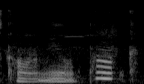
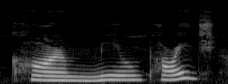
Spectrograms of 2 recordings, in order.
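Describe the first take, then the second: First: "pork" said the Bajan way, short and soft; "cornmeal pork" clipped to one quick syllable; Barbadian pronunciation. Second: "porridge" said fully, two syllables, slowly; "porridge" spelled out plainly, slow; standard "porridge". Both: Shown as a demonstration. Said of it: "or as we call it here in Barbados".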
